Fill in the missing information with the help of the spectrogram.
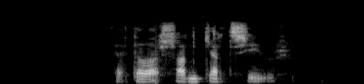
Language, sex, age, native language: Icelandic, male, 30-39, Icelandic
